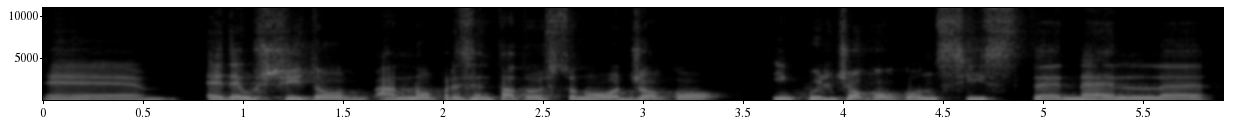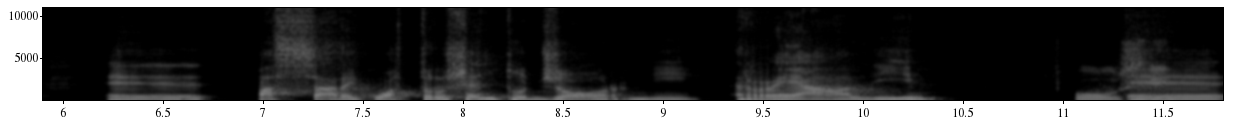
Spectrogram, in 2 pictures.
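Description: Speaking very slowly with long, frequent pauses, a man uses lively intonation in a fairly high voice at a very even loudness. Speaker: theatre director and stage director. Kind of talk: casual podcast chat.

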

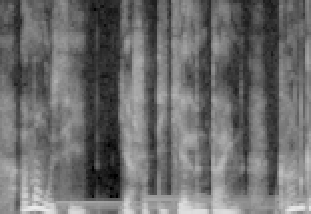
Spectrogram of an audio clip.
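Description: The reading sounds natural, and the intonation rises and falls in a lively way.

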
